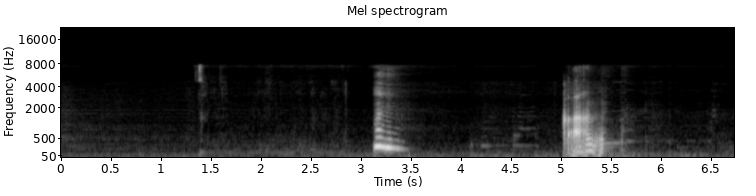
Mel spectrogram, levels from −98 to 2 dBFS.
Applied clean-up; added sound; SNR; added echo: neural mask model DeepFilterNet 3.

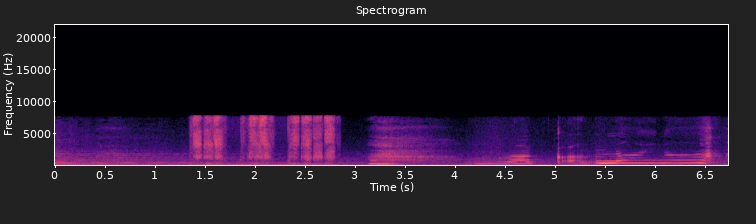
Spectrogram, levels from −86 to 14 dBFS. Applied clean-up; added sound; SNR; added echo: none; Writing; -4 dB; none.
